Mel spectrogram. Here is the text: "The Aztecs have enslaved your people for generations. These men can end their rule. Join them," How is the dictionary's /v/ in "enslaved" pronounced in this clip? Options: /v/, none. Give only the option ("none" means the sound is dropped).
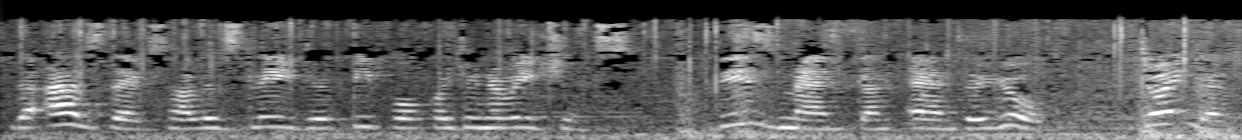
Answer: none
